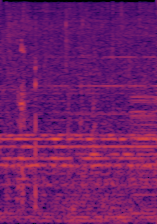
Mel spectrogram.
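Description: Heavy driving rain pours down in sheets, a steady, dense wash with a continuous low hiss and soft patter throughout and no voices.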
